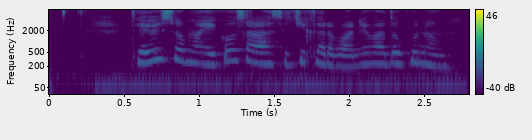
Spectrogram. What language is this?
Javanese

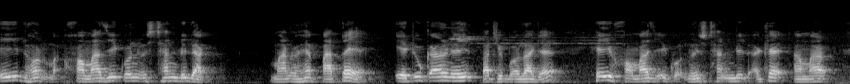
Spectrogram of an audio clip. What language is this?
Assamese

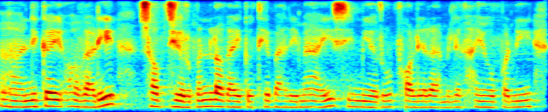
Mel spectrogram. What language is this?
Nepali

